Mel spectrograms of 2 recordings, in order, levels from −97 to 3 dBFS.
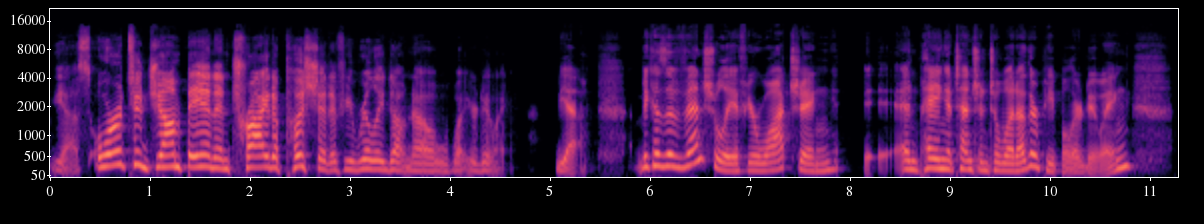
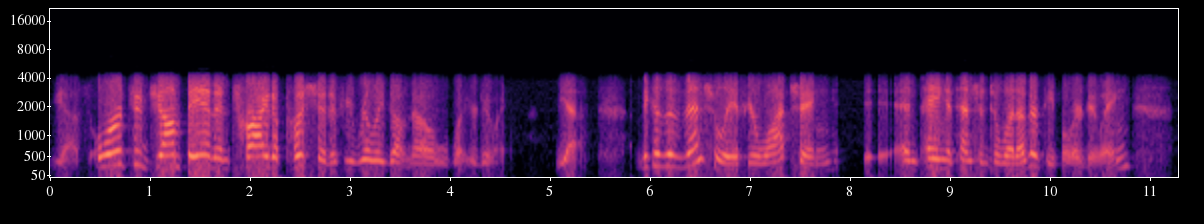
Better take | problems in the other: first | phone-call audio; poor line

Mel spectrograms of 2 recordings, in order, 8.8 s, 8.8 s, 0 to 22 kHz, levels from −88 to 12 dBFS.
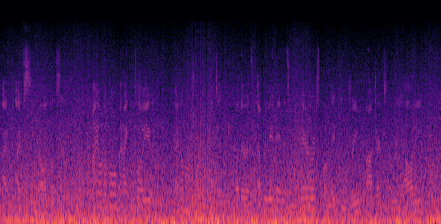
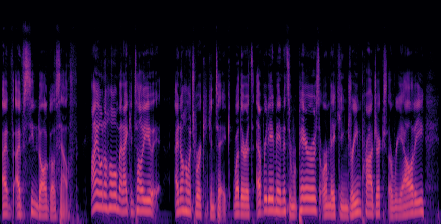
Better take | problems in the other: second | wind noise on the microphone; heavy; 2 dB above the speech

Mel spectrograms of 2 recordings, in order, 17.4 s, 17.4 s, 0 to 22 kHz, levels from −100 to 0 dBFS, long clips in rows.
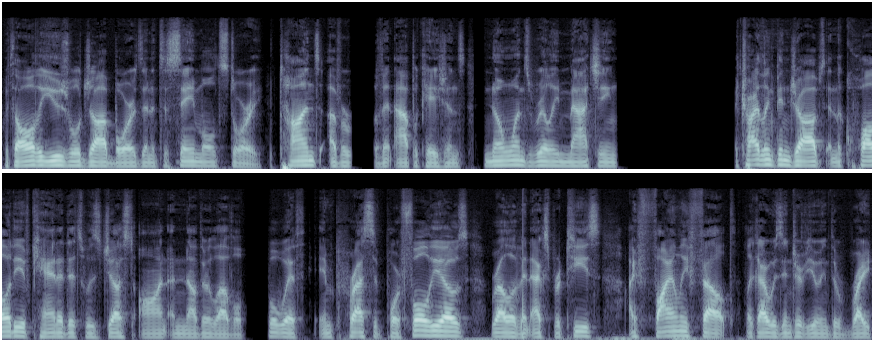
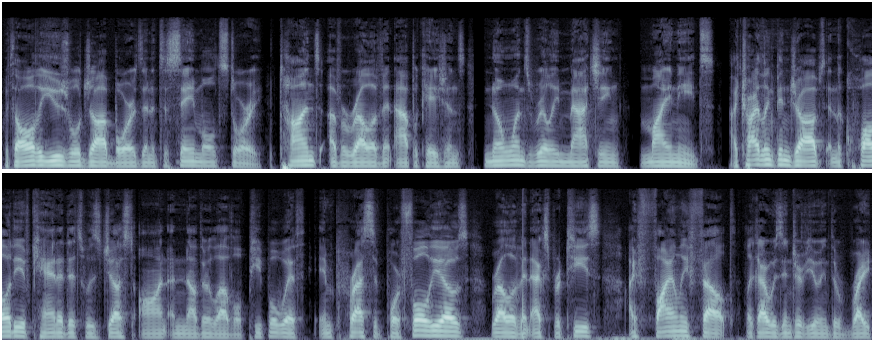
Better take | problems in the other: second | audio cutting out; at 3.5 s, at 6 s for 1 s and at 11 s

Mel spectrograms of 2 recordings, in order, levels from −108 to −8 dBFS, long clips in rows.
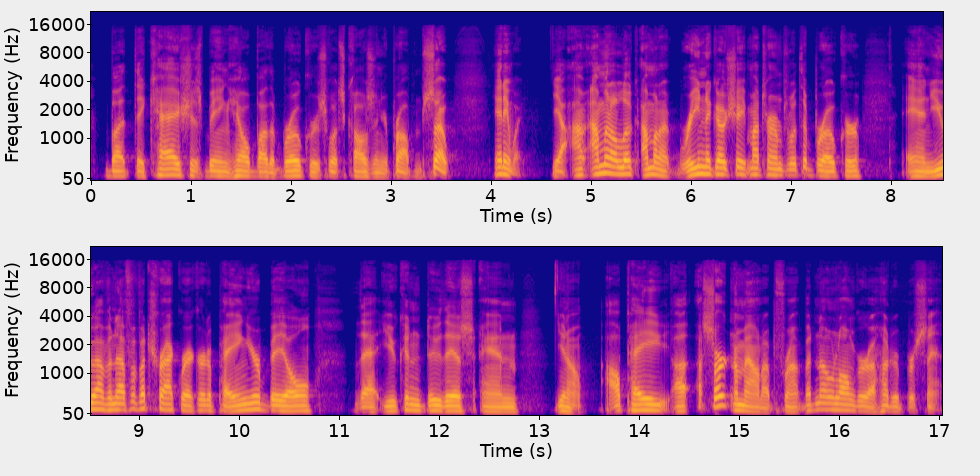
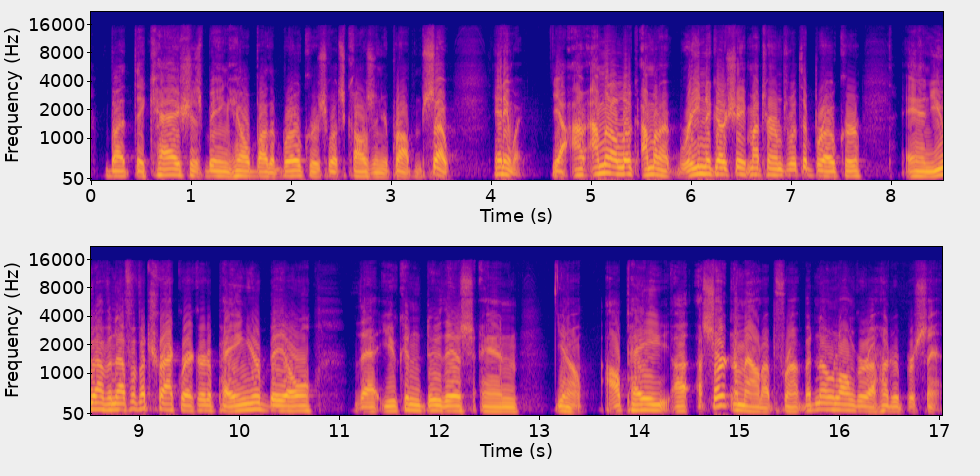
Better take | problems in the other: first | distortion; slight; 10 dB below the speech

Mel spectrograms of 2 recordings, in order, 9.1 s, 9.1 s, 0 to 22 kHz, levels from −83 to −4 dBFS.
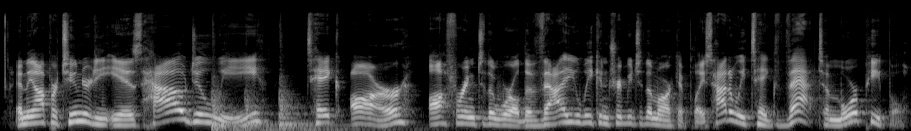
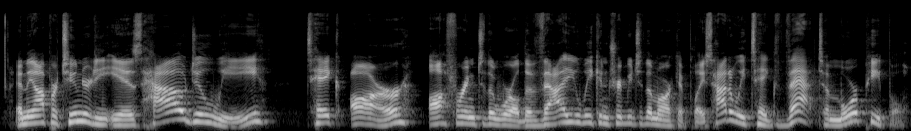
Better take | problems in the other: second | door banging; faint; from 2 to 3.5 s; peak 10 dB below the speech

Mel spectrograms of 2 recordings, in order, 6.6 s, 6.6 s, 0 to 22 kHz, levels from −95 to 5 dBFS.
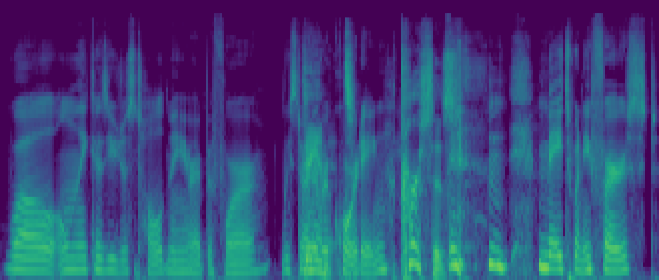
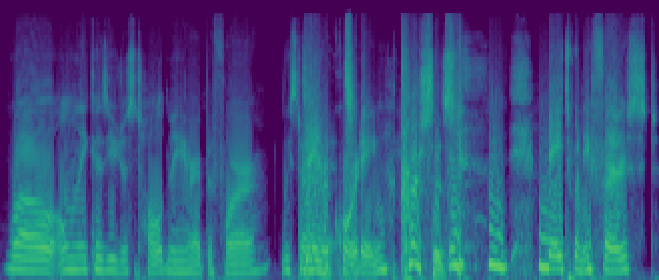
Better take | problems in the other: first | distortion; heavy; 14% of the sound clipped

